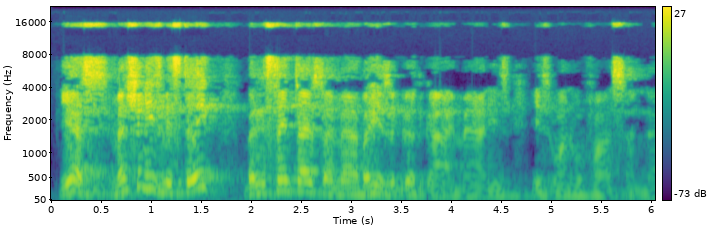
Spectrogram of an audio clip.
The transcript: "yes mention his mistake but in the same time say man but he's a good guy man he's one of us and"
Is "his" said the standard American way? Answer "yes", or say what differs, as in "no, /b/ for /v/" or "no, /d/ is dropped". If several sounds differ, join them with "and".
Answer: yes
